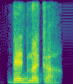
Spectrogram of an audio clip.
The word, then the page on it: bedmaker: Indian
